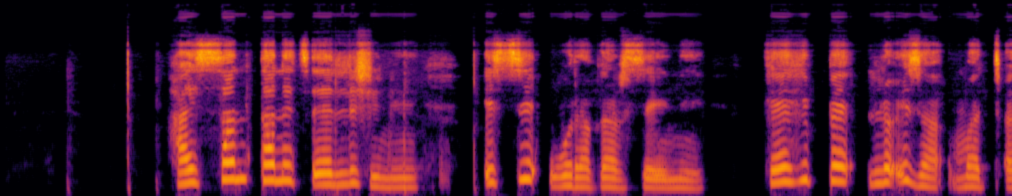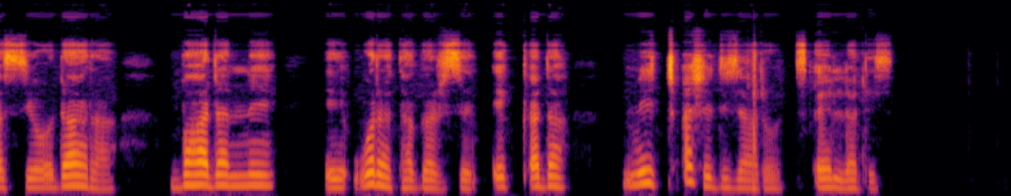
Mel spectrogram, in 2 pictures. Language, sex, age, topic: Gamo, female, 18-24, government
